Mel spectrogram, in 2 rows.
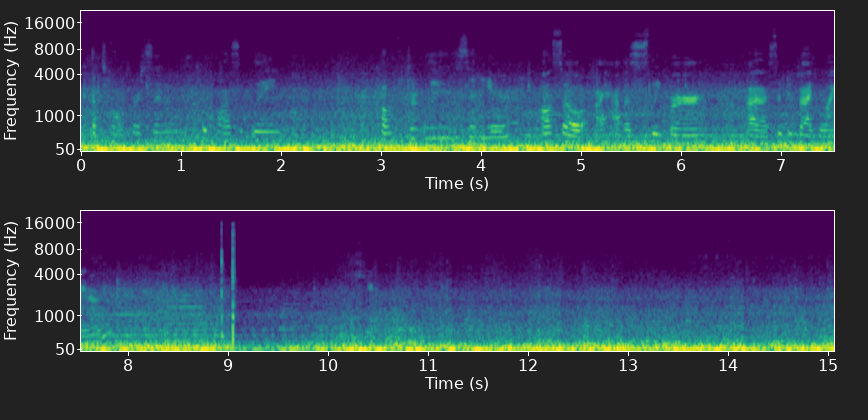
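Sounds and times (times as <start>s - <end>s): train coach rumble: 0.0s - 15.0s
wind noise on microphone: 0.0s - 15.0s
sharp clicks: 8.9s - 9.2s.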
